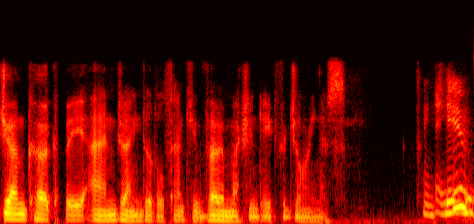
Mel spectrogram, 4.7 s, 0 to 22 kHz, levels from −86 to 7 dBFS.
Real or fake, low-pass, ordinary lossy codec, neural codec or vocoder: fake; 7.2 kHz; Opus, 16 kbps; codec, 16 kHz, 1 kbps, X-Codec, HuBERT features, trained on balanced general audio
